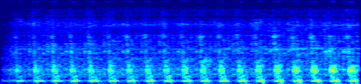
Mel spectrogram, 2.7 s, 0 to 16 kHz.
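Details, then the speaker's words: Chevrolet Captiva / Opel Antara / Daewoo Winstorm 2.0 diesel at idle: sharp steady knock about seven times a second, worst cold and fading once warm; a valve was suspected and the gasket ruled out; cause found as camshaft with worn journals. "думаю что-то с клапаном какого-то цилиндра прокладку исключаю потому что после проголовок прекращается а вот и причина как я и подозревал распредвал сточенный шейки в"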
